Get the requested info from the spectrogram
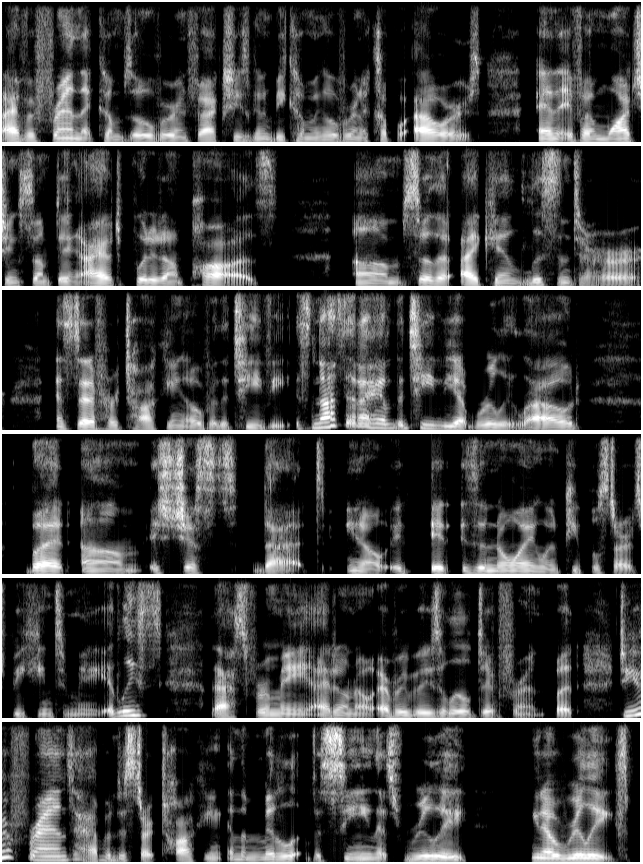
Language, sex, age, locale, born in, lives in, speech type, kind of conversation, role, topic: English, female, 60-64, en-US, United States, United States, conversation, unstructured, none, What TV show would you recommend to absolutely everyone?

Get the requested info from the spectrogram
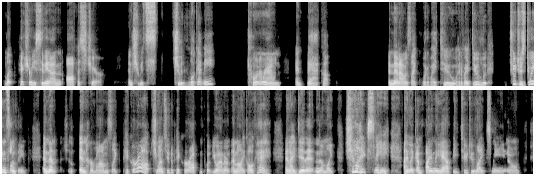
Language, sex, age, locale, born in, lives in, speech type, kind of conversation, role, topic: English, female, 55-59, en-US, United States, United States, conversation, unstructured, none, How do animals impact our emotions and well-being?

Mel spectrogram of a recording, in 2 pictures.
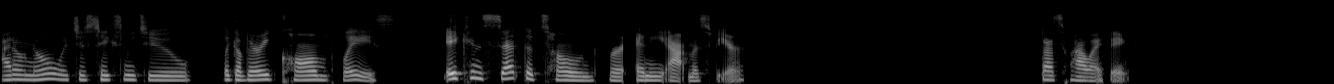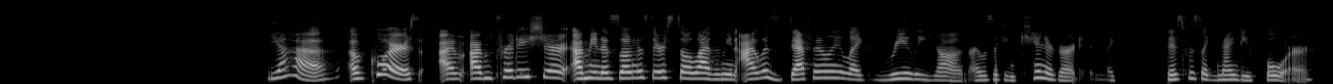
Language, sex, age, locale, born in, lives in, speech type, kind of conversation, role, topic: English, female, 30-34, en-US, United States, United States, conversation, podcast, host, How has your favorite hobby shaped your life or perspective?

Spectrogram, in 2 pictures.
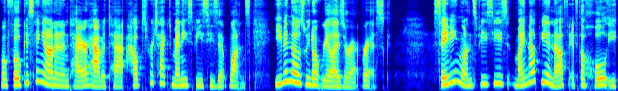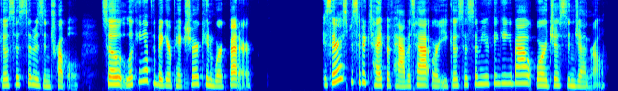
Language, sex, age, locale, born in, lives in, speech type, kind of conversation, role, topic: English, female, 25-29, en-US, United States, United States, read, expert-assistant, expert, Why do some plants and animals go extinct?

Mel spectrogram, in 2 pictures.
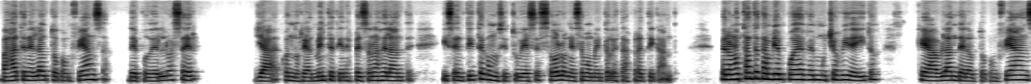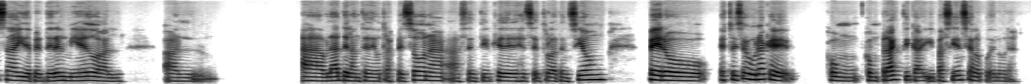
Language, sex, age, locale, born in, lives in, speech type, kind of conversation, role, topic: Spanish, female, 35-39, es-CU, Cuba, United States, conversation, advice, advisor, ¿Cómo te has sentido inseguro al pedir reconocimiento o crédito por tu trabajo?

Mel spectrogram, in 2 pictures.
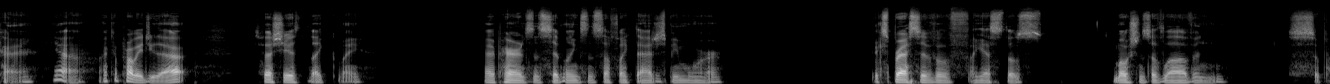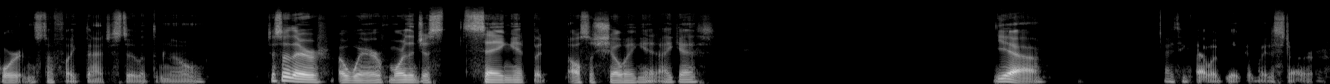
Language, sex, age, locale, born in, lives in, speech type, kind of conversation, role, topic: English, male, 30-34, en-US, United States, United States, conversation, advice, user, How can I start sharing my feelings with family and friends?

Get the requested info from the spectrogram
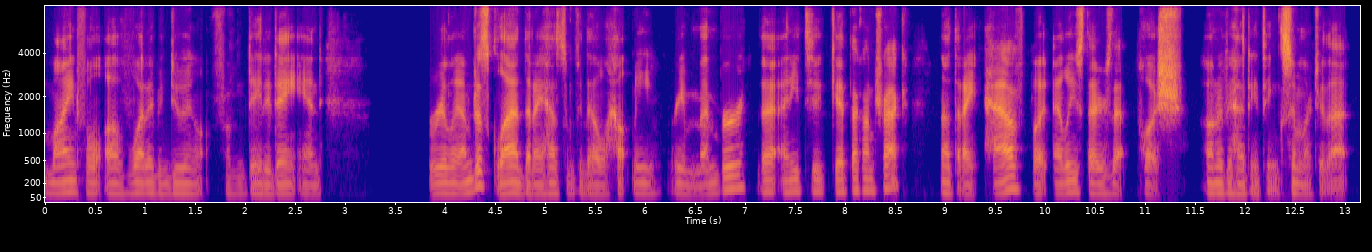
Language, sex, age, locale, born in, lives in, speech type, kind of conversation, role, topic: English, male, 40-44, en-US, United States, United States, conversation, unstructured, none, Do wearables help you build healthier habits, or do they just add another screen—what’s your real-life take?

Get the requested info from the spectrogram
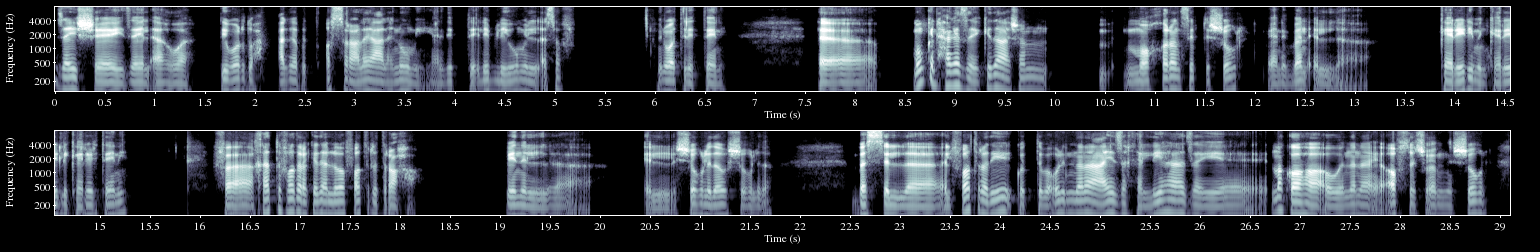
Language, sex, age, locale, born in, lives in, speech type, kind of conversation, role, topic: Arabic, male, 25-29, ar-EG, Egypt, Egypt, conversation, advice, user, ليه مش قادر ألتزم بروتين صباحي ثابت؟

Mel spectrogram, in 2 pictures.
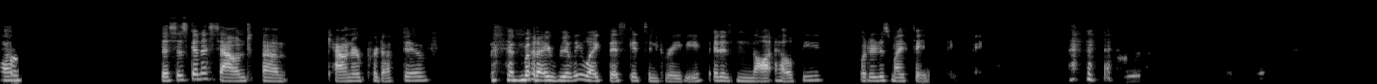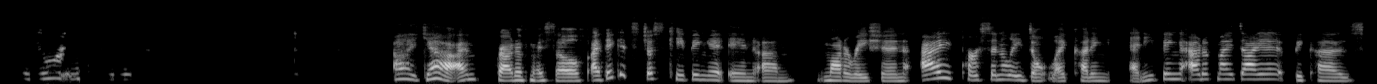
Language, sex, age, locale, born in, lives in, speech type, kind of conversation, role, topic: English, female, 25-29, en-US, United States, United States, conversation, unstructured, none, Which small daily rituals help you feel your best, and how can we encourage each other?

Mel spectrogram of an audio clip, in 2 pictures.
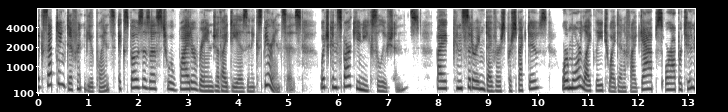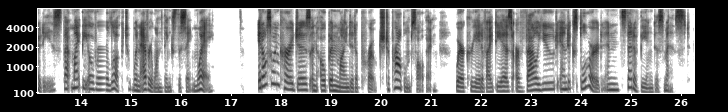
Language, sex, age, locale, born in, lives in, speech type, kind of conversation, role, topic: English, female, 30-34, en-US, United States, United States, read, expert-assistant, expert, How does exposure to art and culture influence creativity?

